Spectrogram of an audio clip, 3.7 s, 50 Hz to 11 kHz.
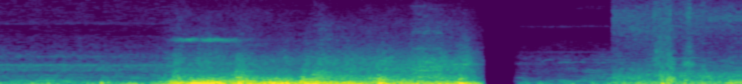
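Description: The Guntur Express passenger train rumbles loudly and continuously at platform 1 of Vijayawada railway station, with rail clatter, a sudden brief drop to near silence, then the heavy rolling noise resumes.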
